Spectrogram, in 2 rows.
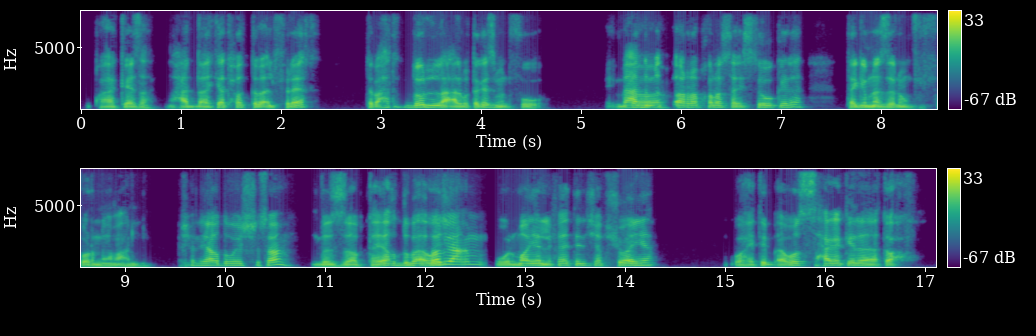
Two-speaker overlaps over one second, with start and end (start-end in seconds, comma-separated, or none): none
